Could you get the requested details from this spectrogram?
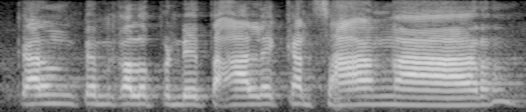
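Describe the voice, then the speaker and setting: A man preaching a lively, humorous sermon from the pulpit, acting out little scenes as he goes. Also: high voice, normal speed, clear, resonant tone, in a large hall. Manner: animated, joking, acts out little scenes. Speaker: pastor. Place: church hall.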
